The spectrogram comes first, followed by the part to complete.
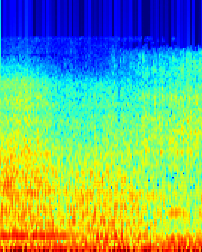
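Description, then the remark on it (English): A car engine hums steadily with a low droning tone under a broad, hissing wash of noise as a car drives away in the rain. There is no speech. “Now I'm driving away in the rain.”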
